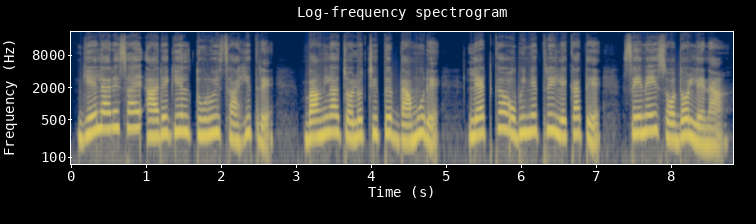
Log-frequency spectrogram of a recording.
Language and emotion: Santali, neutral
